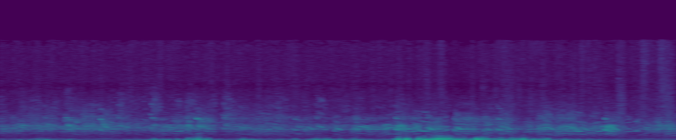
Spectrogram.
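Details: Several chinstrap penguins near their nesting colony, travelling a hard snow track from the sea; gruff overlapping honks rise to a loud, rapid burst midway, with continuous wind-like hiss.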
